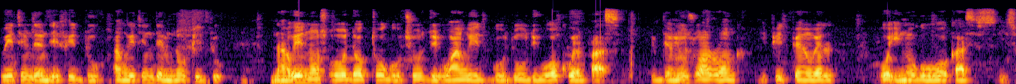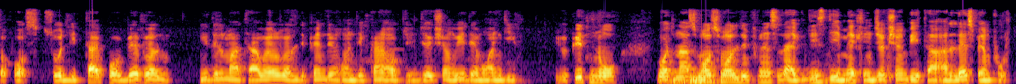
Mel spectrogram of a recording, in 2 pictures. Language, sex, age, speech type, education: Nigerian Pidgin, male, 30-45, spontaneous, tertiary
